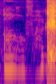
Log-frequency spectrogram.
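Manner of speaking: hushed, dismayed swear; retold quiet dread; sinking realization. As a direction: let it out under your breath as it dawns on you. Retold dread on seeing texts.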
